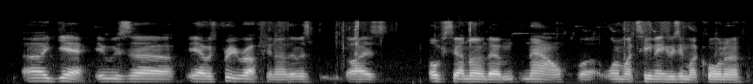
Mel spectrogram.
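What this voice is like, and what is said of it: Non-posh English accent. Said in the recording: “your accent... I haven't got a nice accent... Not from the posh parts... over in England”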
